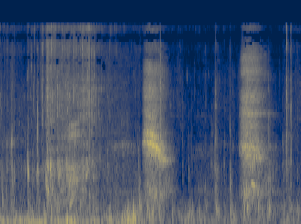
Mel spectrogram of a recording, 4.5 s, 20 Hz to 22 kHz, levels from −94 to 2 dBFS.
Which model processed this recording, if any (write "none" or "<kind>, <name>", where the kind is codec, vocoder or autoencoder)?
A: none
